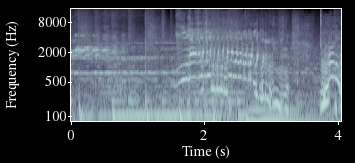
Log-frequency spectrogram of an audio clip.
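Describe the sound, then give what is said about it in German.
A person imitates a horse's whinny, a loud, quavering neigh that wobbles up and down in pitch over a few seconds, ending with a rising vocal flourish. “Super, super gewirrt super oh. gewirrt.”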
